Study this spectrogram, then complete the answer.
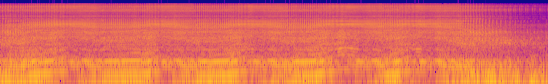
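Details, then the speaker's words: Hero Splendor Pro motorcycle engine being revved: rough internal clatter absent at idle but swelling louder as the throttle opens and rpm rises; source still unknown. "আমাদের engine যখন আমরা start দিয়ে রাখি তখন কিন্তু আমাদের ওই সাউন্ডটা করে না। যখন আমরা অ্যাক্সেলেটার টান দেই ইঞ্জিনের গতিটা যখন আমাদের বাড়ে, ঠিক ইঞ্জিনের ভিতরে যে সাউন্ডটা আছে এই শব্দটা আমাদের আস্তে আস্তে অনেক বেশি হয়।"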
